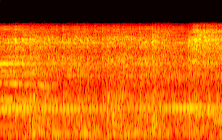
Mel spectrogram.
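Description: A live thrash metal band playing loud: distorted electric guitars over drums.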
